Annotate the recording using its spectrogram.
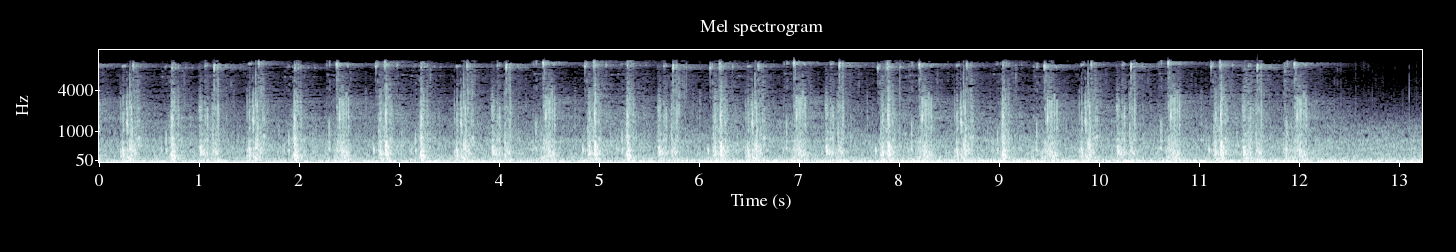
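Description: Footsteps march across stone in a quick, steady rhythm.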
